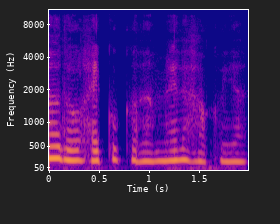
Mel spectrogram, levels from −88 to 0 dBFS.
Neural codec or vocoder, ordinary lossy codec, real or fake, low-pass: codec, 16 kHz in and 24 kHz out, 0.4 kbps, LongCat-Audio-Codec, two codebook decoder; none; fake; 9.9 kHz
